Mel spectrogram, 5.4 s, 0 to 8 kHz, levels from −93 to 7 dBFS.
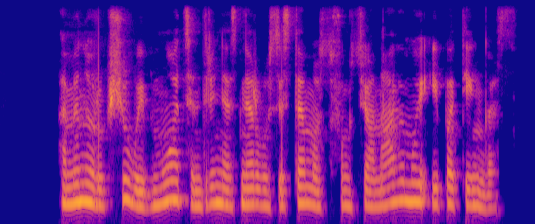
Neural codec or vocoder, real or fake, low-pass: vocoder, 44.1 kHz, 128 mel bands every 512 samples, BigVGAN v2; fake; 7.2 kHz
